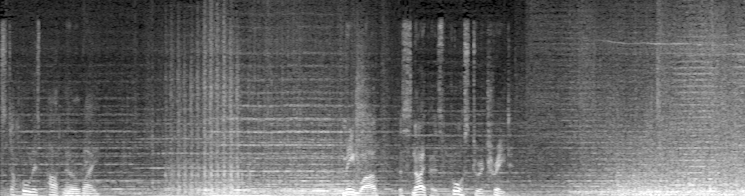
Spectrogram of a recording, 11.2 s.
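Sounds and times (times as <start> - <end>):
steady low drone: 0.0 - 11.1
speech: 0.1 - 1.6, 5.2 - 7.8
machine-gun fire from a helicopter over a jungle: 2.4 - 4.3.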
